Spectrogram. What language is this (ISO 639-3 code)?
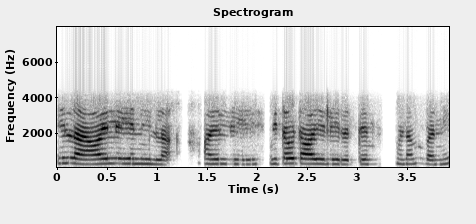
kan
